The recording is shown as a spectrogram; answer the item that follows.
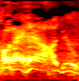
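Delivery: high-pitched mock yell.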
